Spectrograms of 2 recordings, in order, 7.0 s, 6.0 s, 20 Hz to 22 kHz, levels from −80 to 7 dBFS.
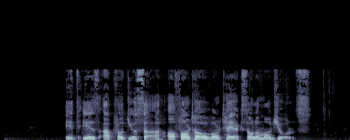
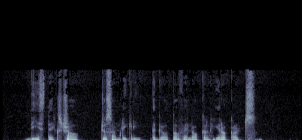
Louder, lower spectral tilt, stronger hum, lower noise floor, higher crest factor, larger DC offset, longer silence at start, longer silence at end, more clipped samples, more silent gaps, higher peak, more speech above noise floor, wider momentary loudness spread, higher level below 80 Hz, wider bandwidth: first, -20 LUFS vs -24 LUFS; about the same, -4.5 dB/octave vs -5 dB/octave; neither; first, -71 dBFS vs -63 dBFS; about the same, 18 dB vs 22 dB; neither; first, 1.3 s vs 0.5 s; about the same, 0.85 s vs 0.8 s; neither; neither; about the same, -4 dBFS vs -2 dBFS; first, 51 dB vs 40 dB; about the same, 12 LU vs 11 LU; second, -62 dBFS vs -38 dBFS; about the same, 11.5 kHz vs 11.5 kHz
